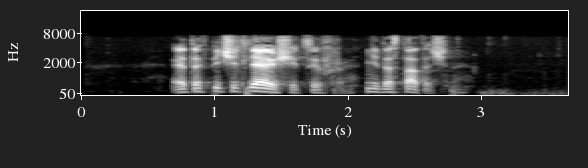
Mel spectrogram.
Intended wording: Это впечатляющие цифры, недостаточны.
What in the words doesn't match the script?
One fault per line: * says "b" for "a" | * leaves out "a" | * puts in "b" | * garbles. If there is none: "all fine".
all fine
